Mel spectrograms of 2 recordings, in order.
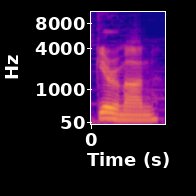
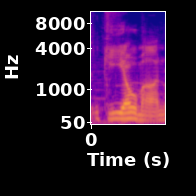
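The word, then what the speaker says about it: Guilmon: name is for guilty so it should be more like gilman in english i guess but you know in japanese it's gyruman which is harder to pronounce and then dub it's guillemon which i don't know where that came from but whatever anyway let's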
